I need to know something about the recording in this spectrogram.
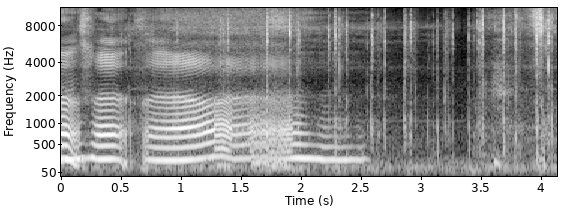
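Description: A voice hums a long, drawn-out "mm-hmm". About two and a half seconds in it stops, and a quick run of small clicks and ticks follows as a screwdriver turns a screw in a plastic battery cover.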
